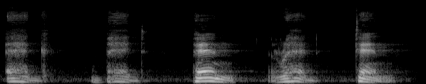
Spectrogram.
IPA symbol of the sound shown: ɛ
